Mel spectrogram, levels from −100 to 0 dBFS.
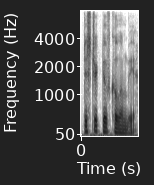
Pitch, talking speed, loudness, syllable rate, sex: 100 Hz, 155 wpm, -16 LUFS, 5.4 syllables/s, male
